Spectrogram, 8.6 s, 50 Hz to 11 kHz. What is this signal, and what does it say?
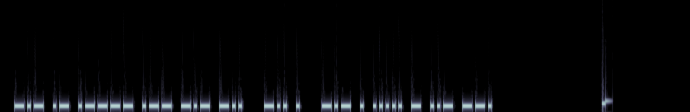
Morse code, heard as a keyed tone, about 30 wpm, 700 Hz. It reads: KA1WKD DE KE5TUG
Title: USA Callsign DE Callsign - 6 Characters - 30wpm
